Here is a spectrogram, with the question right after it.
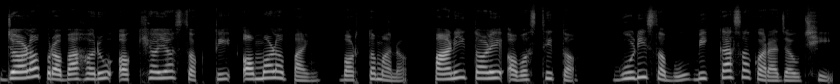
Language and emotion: Odia, neutral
